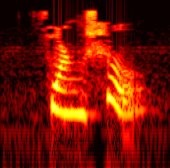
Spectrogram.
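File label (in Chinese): "讲述", Mandarin Chinese; chinese-flashcards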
